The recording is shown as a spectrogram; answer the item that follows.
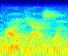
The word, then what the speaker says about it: Leicester: There's different ways of pronouncing it, but I've always pronounced it Leicester.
